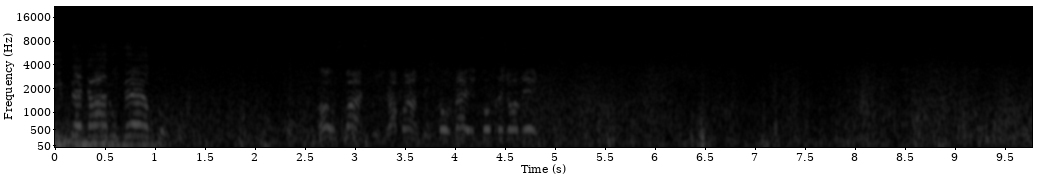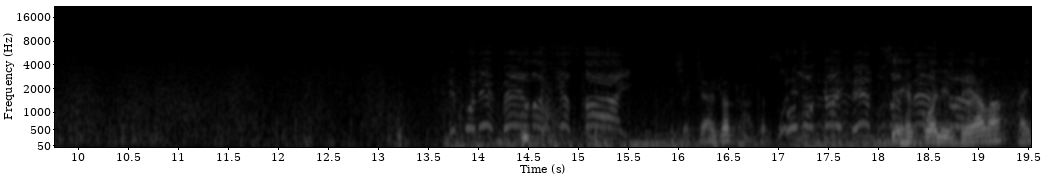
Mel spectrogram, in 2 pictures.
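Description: A middle-aged man talks with animation into a nearby microphone.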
